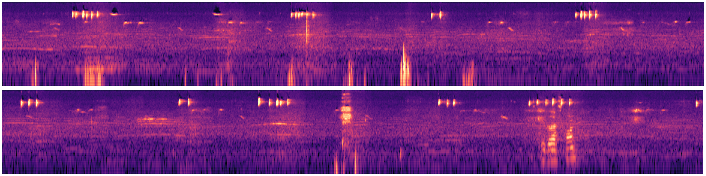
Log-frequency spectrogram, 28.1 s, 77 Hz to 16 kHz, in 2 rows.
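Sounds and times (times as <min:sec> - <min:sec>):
birds calling: 0:01.4 - 0:02.7, 0:05.4 - 0:06.6, 0:11.5 - 0:12.7, 0:19.2 - 0:20.0, 0:24.1 - 0:25.5.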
